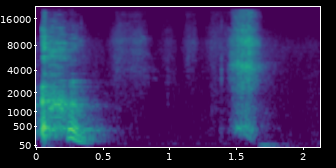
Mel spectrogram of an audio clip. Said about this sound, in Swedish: Förlåt, men jag måste bara hosta lite. Ingen farlig, bara hosta.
